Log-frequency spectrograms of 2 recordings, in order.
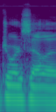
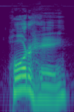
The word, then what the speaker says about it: Jorge: You Okay, let me see what Gorilla is. I think he called me a Hold on. No, it's uh Jorge. You have been pronouncing it my name wrong and just photonically Horzilla.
